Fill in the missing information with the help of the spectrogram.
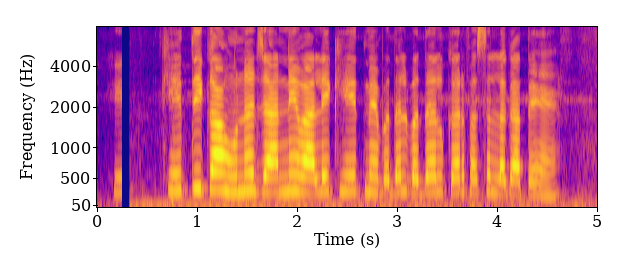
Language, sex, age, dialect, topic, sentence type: Hindi, female, 18-24, Marwari Dhudhari, agriculture, statement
